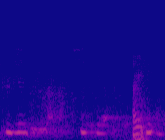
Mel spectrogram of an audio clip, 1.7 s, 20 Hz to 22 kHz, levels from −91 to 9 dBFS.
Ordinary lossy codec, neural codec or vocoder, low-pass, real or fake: Opus, 24 kbps; codec, 16 kHz, 0.5 kbps, FunCodec, trained on Chinese and English, 25 frames a second; 5.4 kHz; fake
